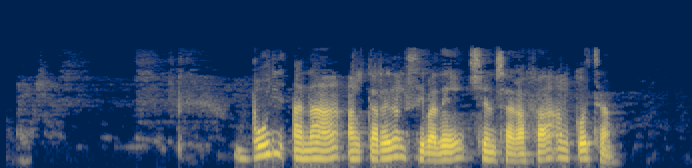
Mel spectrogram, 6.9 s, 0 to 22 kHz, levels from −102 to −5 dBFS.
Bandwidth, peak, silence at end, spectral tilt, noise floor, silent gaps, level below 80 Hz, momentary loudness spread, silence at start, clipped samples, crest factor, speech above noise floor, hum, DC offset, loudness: 8 kHz; -2 dBFS; 0.8 s; -6.5 dB/octave; -79 dBFS; none; -66 dBFS; 7 LU; 2.35 s; under 0.1%; 18 dB; 62 dB; none; under 0.1%; -18 LUFS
